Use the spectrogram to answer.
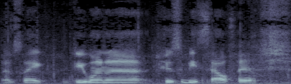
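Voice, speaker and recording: A woman talks over noticeable background noise. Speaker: video game streamer. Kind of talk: live gameplay commentary.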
